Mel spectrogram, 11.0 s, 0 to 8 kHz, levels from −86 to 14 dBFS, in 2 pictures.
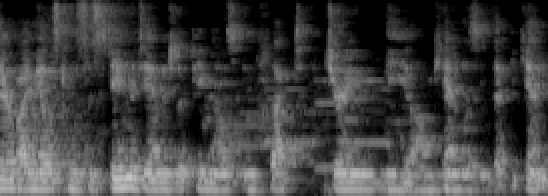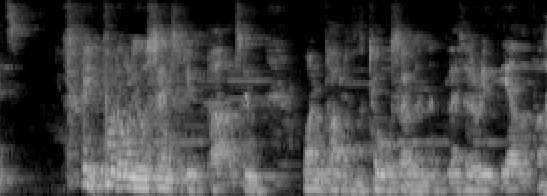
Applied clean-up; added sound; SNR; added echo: classical method WPE with log-MMSE.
